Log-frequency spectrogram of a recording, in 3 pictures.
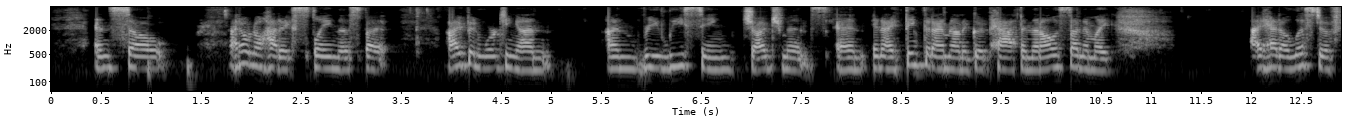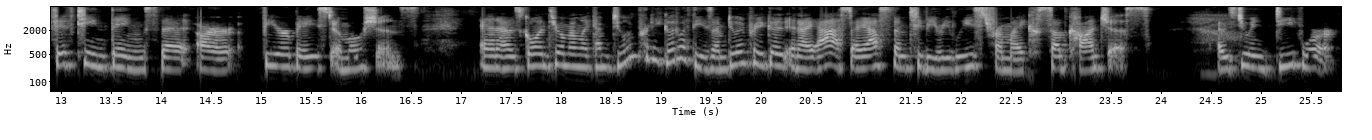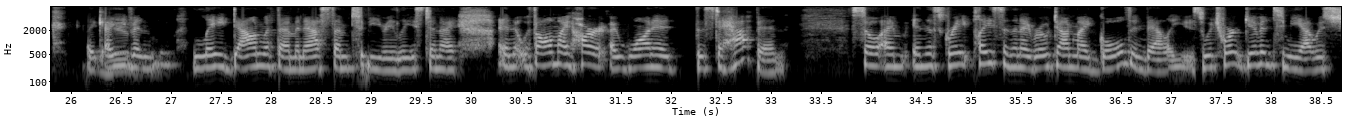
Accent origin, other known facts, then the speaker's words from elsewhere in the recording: Sandusky, Ohio, United States; I was born and raised in Sandusky, Ohio, which is on Lake Erie. So I experienced the density of it, and I was drawn to move to the coast.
